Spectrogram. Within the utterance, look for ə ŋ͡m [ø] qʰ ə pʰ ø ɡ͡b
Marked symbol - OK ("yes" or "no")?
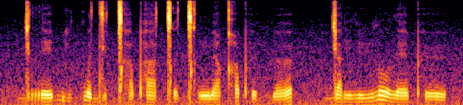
no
